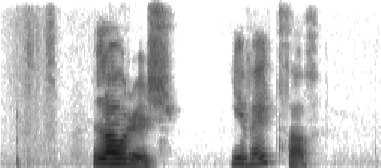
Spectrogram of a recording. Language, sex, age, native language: Icelandic, female, 10, Icelandic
